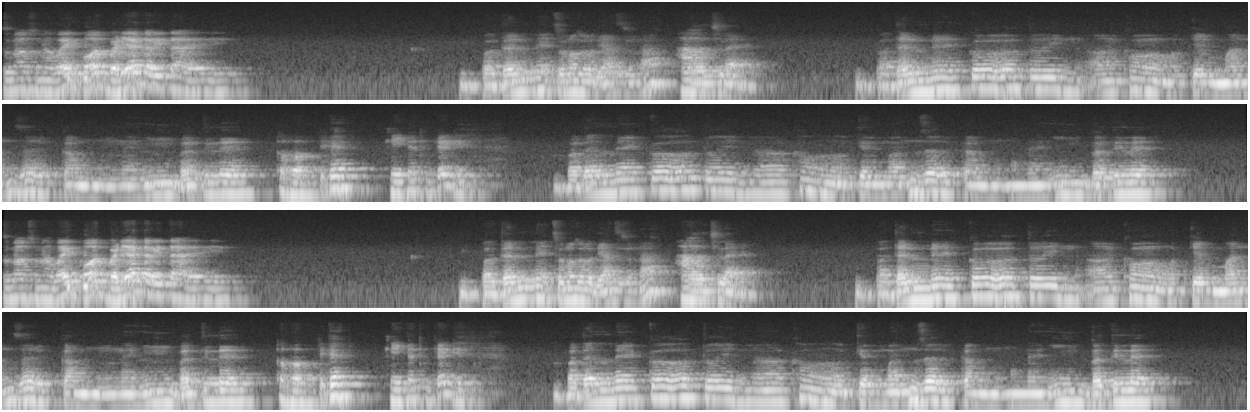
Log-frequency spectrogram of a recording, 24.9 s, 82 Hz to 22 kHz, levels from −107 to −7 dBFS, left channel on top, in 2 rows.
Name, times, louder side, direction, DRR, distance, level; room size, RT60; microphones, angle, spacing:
voice 1, 0.0-2.3 6.8-7.0 15.2-15.5 16.3-17.1, right 1 dB, 40° right, 3 dB, 0.8 m, -22 dB
voice 2, 4.6-7.5 8.5-15.0 15.6-16.0 18.0-24.0, right 2 dB, 65° right, 2 dB, 0.5 m, -23 dB
3.2 x 3.1 x 4.2 m, 0.71 s
head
